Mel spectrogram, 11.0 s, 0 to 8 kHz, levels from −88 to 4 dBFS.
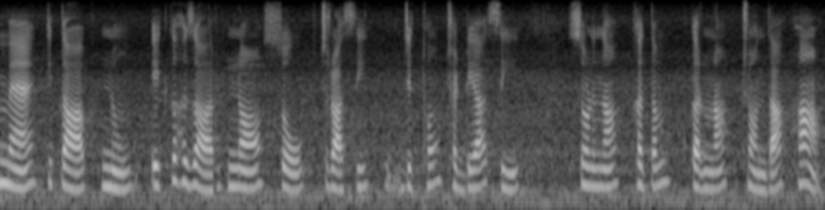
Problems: none marked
